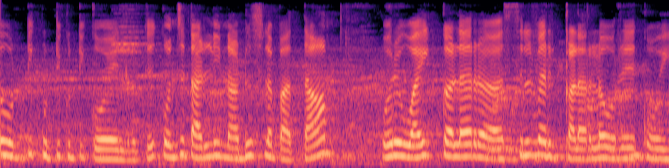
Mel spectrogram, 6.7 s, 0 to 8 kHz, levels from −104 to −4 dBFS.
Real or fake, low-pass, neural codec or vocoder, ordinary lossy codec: real; 7.2 kHz; none; none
